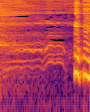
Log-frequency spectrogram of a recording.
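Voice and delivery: shrieking burst of laughter; high squealing laugh. Real, not acted. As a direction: let a high giggle burst out. Laughing at the twist.

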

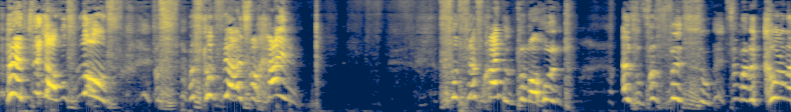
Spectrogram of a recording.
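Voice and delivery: high, loud, laughing granny; grandma voice. Acted. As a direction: yell it as a rude granny. Grandma voiced in silly story.

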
